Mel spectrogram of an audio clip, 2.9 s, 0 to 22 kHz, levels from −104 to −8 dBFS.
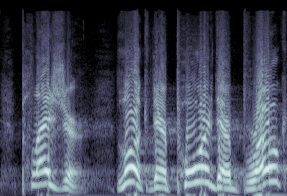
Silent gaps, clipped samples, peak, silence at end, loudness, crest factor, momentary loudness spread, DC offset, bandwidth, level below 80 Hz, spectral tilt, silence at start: none; under 0.1%; -16 dBFS; 0 s; -25 LUFS; 8 dB; 9 LU; under 0.1%; 16.5 kHz; -56 dBFS; -5.5 dB/octave; 0.2 s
